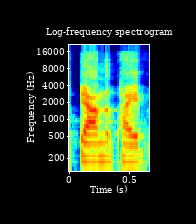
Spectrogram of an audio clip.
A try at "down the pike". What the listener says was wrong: Pike, not pipe. Pike. No, pike. Pike. Pike. Not pipe.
